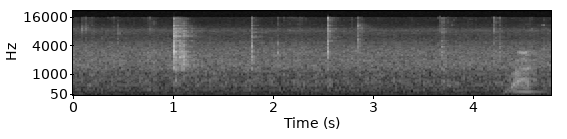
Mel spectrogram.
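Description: A spoon scrapes and clicks against a plate.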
